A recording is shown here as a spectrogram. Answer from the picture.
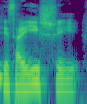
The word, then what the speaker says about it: Hisaishi: Hisaishi.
